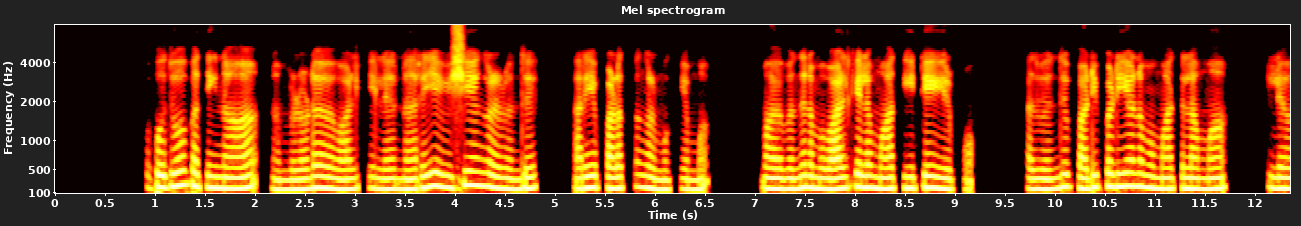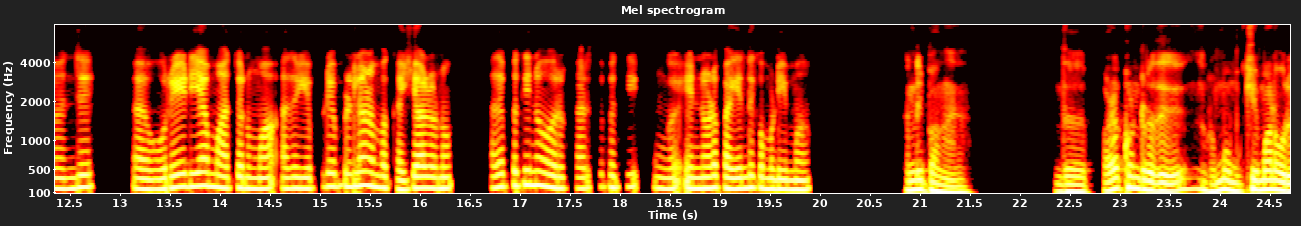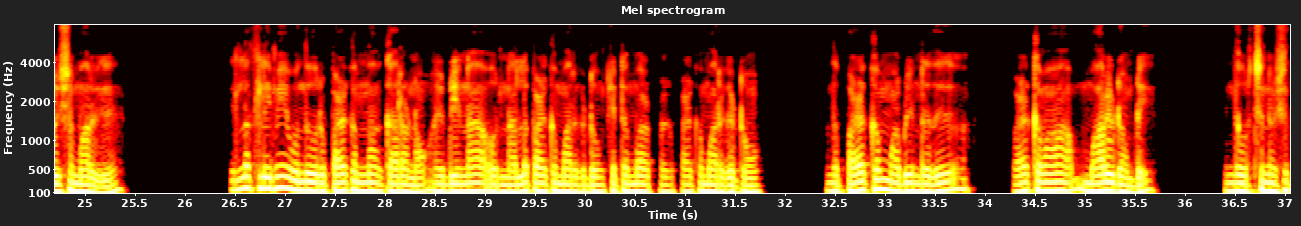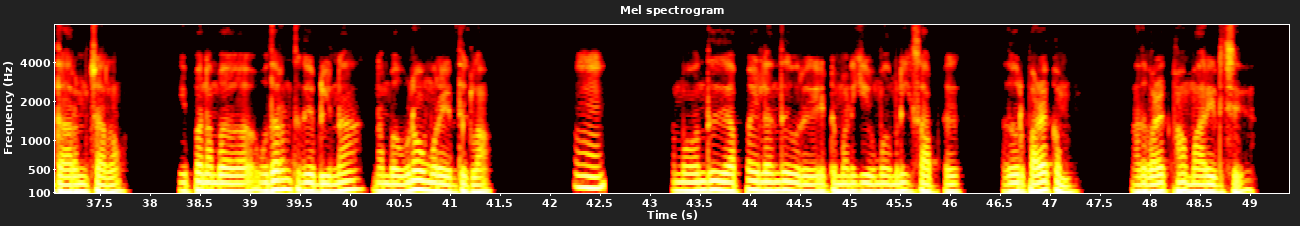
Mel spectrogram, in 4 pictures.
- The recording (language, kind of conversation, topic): Tamil, podcast, ஒரு பழக்கத்தை உடனே மாற்றலாமா, அல்லது படிப்படியாக மாற்றுவது நல்லதா?
- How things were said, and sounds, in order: chuckle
